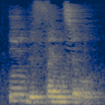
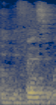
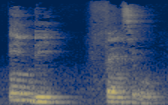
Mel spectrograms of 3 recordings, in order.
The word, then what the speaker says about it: indefensible: The word is pronounced what? Indefensible. What did I say? Indefensible. Not indefensible. Not indefensible. But indefensible. Indefensible.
